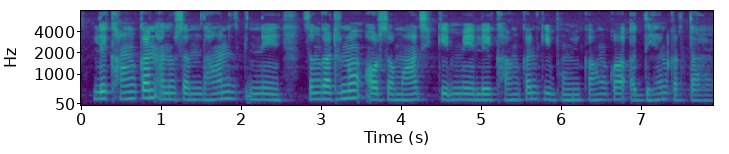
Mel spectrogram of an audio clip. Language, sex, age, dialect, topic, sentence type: Hindi, female, 31-35, Awadhi Bundeli, banking, statement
